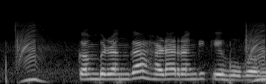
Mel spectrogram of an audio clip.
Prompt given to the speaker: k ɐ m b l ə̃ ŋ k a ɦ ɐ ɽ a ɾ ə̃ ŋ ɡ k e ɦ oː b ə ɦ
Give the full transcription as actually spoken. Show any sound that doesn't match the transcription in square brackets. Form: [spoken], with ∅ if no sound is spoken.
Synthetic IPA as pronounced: k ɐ m b [ɾ] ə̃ ŋ [ɡ] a ɦ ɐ ɽ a ɾ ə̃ ŋ ɡ k e ɦ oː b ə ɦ

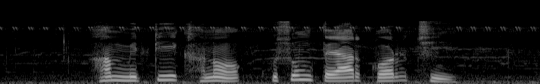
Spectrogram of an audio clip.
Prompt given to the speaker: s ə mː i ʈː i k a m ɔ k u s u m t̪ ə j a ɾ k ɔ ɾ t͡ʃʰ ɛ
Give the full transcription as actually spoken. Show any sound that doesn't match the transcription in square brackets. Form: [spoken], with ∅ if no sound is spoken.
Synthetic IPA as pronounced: [h] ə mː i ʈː i [kʰ] a [n] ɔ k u s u m t̪ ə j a ɾ k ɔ ɾ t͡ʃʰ [i]

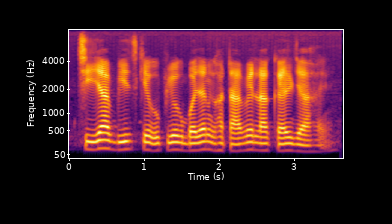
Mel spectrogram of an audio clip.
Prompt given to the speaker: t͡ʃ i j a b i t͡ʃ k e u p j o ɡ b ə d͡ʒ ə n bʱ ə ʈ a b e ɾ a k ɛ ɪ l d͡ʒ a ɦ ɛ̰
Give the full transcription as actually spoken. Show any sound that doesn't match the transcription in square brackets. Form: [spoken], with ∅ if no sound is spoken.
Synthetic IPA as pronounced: t͡ʃ i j a b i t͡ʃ k e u p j o ɡ b ə d͡ʒ ə n [ɡʱ] ə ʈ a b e [l] a k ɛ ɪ l d͡ʒ a ɦ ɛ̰

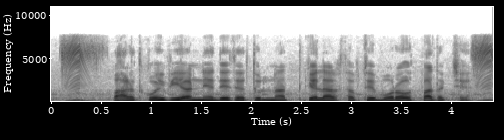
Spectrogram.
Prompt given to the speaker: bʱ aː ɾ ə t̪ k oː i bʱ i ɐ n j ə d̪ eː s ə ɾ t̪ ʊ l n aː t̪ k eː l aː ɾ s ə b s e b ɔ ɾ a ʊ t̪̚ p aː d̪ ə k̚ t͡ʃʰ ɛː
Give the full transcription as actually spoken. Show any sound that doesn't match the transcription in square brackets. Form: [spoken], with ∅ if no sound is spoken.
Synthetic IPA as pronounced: bʱ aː ɾ ə t̪ k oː i bʱ i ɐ n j ə d̪ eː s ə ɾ t̪ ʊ l n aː t̪ k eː l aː ɾ s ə b s e b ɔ ɾ a ʊ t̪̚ p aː d̪ ə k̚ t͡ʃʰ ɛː

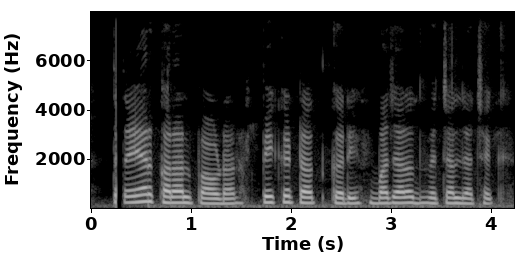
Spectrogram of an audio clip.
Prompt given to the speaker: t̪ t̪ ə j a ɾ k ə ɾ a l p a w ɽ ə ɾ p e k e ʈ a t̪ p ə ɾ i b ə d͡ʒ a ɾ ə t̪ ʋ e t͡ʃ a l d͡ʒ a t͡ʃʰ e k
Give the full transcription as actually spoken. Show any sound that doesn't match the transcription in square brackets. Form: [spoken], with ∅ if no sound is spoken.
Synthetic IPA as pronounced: t̪ t̪ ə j a ɾ k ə ɾ a l p a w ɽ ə ɾ p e k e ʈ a t̪ [k] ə ɾ i b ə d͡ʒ a ɾ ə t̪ ʋ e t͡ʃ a l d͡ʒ a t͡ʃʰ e k

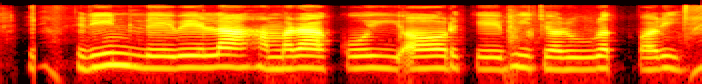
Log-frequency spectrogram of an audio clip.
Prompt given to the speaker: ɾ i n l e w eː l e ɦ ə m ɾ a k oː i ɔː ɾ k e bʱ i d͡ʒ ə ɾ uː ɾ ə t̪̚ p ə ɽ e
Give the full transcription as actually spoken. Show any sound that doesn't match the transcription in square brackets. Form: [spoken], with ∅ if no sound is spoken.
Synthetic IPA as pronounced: ɾ i n l e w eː l [a] ɦ ə m ɾ a k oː i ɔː ɾ k e bʱ i d͡ʒ ə ɾ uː ɾ ə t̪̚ p ə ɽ [i]

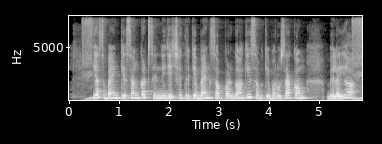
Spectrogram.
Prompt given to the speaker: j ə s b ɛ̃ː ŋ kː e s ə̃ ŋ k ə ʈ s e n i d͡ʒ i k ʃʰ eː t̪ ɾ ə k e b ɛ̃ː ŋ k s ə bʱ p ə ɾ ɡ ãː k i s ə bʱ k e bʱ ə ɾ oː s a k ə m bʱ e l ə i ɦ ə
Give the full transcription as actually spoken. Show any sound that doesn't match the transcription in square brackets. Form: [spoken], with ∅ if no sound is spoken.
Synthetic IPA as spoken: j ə s b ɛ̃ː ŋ kː e s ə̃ ŋ k ə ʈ s e n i d͡ʒ i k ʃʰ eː t̪ ɾ ə k e b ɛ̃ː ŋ k s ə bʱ p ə ɾ ɡ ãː k i s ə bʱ k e bʱ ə ɾ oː s a k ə m bʱ e l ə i ɦ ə

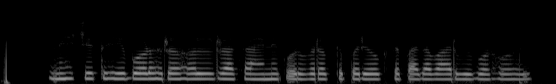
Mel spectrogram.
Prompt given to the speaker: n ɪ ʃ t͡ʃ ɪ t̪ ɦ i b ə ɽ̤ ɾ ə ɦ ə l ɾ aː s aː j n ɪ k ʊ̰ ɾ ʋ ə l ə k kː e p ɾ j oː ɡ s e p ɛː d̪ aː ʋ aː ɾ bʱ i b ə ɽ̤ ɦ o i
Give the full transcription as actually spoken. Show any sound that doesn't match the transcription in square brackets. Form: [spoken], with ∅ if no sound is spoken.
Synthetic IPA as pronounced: n ɪ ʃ t͡ʃ ɪ t̪ ɦ i b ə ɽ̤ ɾ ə ɦ ə l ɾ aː s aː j n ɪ k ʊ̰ ɾ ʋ ə [ɾ] ə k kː e p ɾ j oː ɡ s e p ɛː d̪ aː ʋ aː ɾ bʱ i b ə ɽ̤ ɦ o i

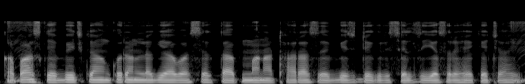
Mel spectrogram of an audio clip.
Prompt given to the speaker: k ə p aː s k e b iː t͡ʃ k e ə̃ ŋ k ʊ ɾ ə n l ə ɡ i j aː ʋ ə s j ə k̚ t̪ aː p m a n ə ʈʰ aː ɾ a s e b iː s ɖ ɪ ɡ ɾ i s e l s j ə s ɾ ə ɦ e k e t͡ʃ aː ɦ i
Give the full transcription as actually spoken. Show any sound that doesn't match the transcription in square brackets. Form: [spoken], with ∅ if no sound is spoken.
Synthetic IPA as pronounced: k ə p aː s k e b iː t͡ʃ k e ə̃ ŋ k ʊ ɾ ə n l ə ɡ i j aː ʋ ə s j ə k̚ t̪ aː p m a n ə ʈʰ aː ɾ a s e b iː s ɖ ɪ ɡ ɾ i s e l s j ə s ɾ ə ɦ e k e t͡ʃ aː ɦ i

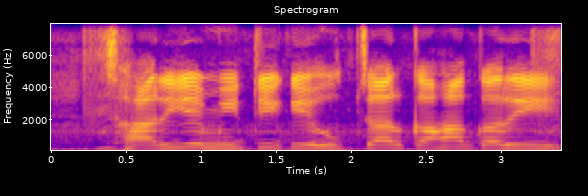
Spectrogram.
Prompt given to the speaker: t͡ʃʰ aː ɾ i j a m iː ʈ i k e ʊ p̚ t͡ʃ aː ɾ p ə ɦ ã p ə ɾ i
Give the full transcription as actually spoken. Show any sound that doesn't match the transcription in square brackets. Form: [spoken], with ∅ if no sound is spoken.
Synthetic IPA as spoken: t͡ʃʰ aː ɾ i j [e] m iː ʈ i k e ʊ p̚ t͡ʃ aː ɾ [k] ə ɦ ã [k] ə ɾ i

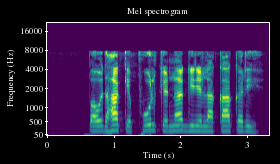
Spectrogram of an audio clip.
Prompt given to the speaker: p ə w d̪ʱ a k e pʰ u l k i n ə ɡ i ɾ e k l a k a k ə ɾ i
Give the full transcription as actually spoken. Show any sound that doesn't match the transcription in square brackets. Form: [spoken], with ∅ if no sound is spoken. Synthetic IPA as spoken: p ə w d̪ʱ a k e pʰ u l k [e] n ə ɡ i ɾ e [∅] l a k a k ə ɾ i

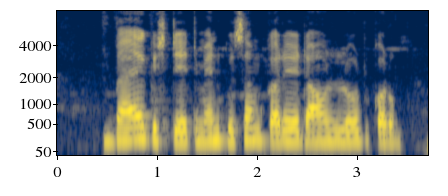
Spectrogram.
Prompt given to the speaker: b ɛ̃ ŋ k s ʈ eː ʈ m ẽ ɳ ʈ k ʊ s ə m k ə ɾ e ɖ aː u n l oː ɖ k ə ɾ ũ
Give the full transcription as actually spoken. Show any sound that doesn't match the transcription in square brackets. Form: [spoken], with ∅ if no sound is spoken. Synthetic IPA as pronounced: b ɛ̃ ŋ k s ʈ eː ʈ m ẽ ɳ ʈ k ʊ s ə m k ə ɾ e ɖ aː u n l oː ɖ k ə ɾ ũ

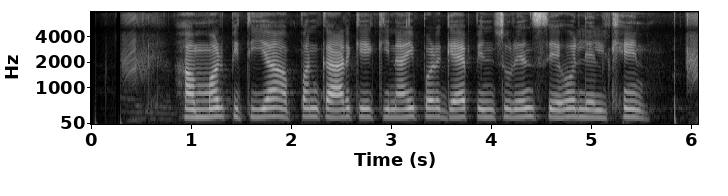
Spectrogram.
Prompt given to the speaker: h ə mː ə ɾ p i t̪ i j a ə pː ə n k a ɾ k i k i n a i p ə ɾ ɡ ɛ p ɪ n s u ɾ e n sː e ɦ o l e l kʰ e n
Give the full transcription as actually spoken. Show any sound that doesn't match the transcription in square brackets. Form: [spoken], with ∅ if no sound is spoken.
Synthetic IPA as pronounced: h ə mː ə ɾ p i t̪ i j a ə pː ə n k a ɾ k [e] k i n a i p ə ɾ ɡ ɛ p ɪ n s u ɾ e n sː e ɦ o l e l kʰ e n

